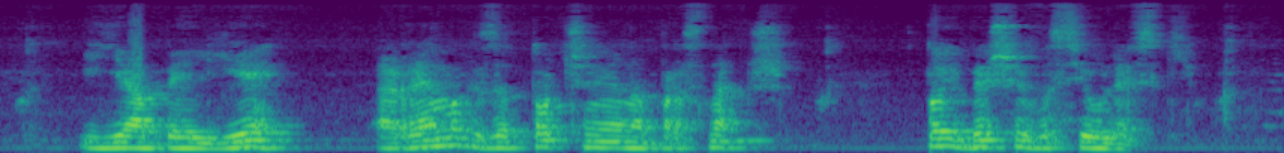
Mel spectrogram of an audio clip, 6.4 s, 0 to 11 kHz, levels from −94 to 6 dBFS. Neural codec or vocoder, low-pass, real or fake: none; 9.9 kHz; real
